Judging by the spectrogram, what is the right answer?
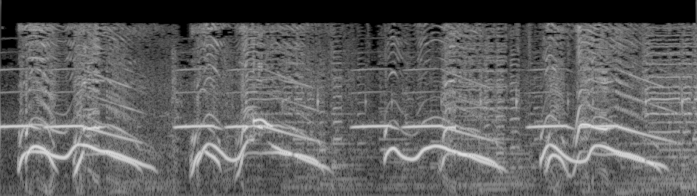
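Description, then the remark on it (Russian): Children imitate a fire engine siren together to help the vehicle clear the way, voices sweeping up and down in loud wailing cycles, four rising-and-falling waves repeating steadily with overlapping voices. “Давайте поможем машине сигналить! Все вместе!”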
